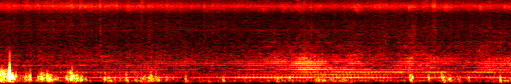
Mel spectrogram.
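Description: Knocks and handling noise from baseballs being turned over in the hands, the sharpest right at the start. A distant engine drone swells up in the middle and fades, over a steady high insect buzz.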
